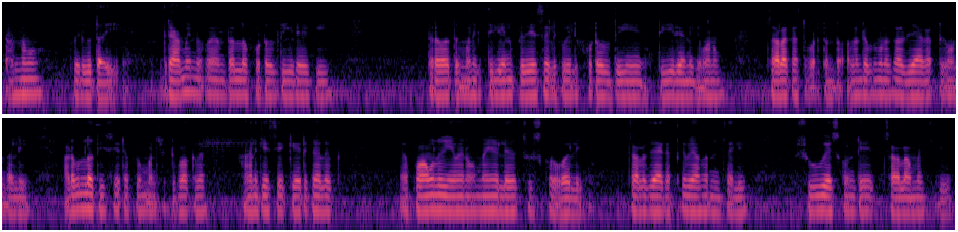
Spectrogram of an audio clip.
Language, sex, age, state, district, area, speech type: Telugu, male, 18-30, Andhra Pradesh, N T Rama Rao, urban, spontaneous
